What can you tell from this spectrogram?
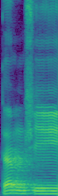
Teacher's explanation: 4-5 ഹറക്കത്തിൻ്റെ അളവിൽ ആ യാഇനെ ദീർഘിപ്പിക്കൽ അനുവദനീയമാണ് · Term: മദ് മുൻഫസിൽ ജായിസ്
